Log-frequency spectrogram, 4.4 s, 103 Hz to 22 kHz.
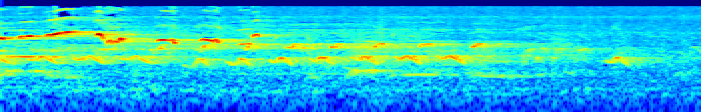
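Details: Oriental magpie-robin, a very common resident in Ubon Ratchathani, Thailand, recorded 7 January 2021 with a Nikon P1000; rapid chirpy, dipping notes in a busy jumble that fades toward the end.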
